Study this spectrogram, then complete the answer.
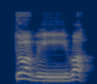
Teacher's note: So u is followed by a dissimilar vowel or a diphthong a. So u is replaced by v. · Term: yan sandhi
